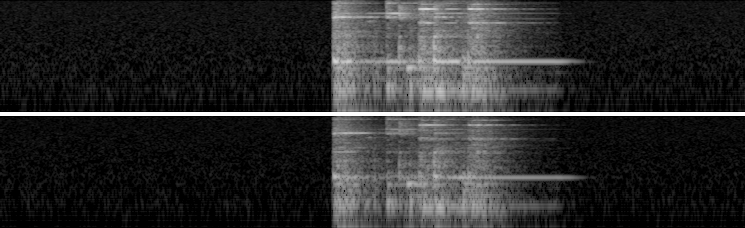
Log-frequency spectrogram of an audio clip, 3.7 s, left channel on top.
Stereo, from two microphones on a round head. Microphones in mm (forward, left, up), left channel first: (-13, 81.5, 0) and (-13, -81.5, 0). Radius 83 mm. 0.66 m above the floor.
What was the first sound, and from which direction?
A doorbell, 30° left (ahead or behind).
